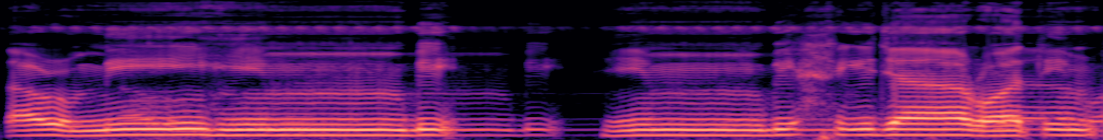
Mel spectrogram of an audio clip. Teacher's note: حرف با آنے کی وجہ سے یہاں اخفاء شفوی ہوگا، یعنی میم ساکن میں غنہ کر کے پڑھیں گے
